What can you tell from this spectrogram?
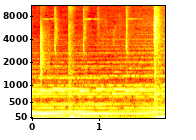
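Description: Background music: sustained held tones over a low bass, punctuated by several sharp hits, the strongest near the end.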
